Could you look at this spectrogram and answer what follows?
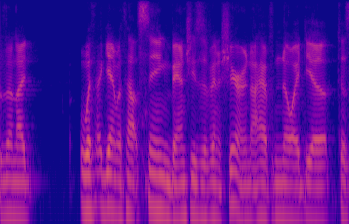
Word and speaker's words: Inisherin: How do you pronounce that? Inisherin.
